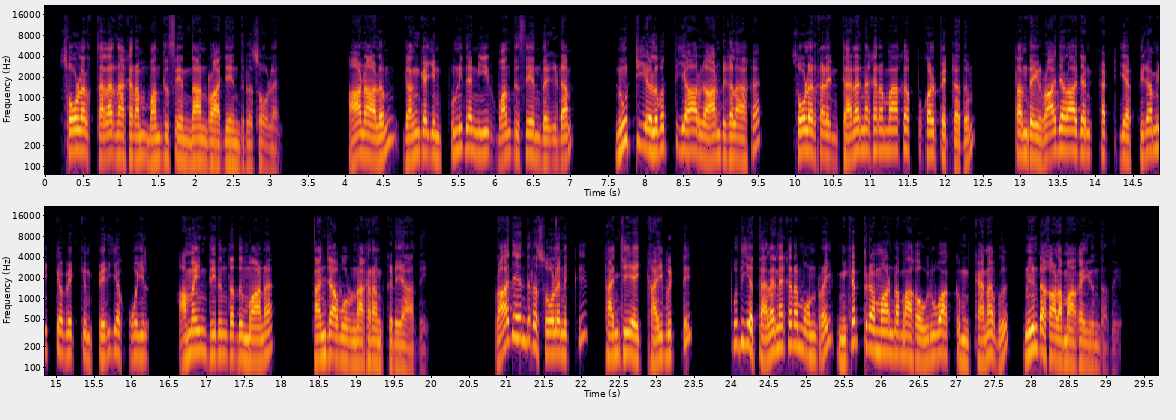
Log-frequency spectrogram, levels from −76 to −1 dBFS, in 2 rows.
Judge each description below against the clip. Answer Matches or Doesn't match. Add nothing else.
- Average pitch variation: Matches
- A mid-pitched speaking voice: Matches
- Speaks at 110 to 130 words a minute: Doesn't match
